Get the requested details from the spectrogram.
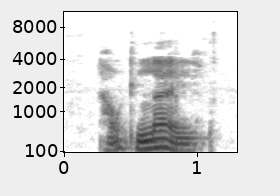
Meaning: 1. To lay or spread out; expose; display 2. To spend, or distribute money
- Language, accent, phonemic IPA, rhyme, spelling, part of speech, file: English, Southern England, /aʊtˈleɪ/, -eɪ, outlay, verb, LL-Q1860 (eng)-outlay.wav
